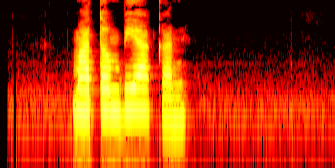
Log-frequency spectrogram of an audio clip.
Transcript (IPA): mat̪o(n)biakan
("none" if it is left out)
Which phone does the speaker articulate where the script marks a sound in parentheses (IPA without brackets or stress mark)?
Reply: m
